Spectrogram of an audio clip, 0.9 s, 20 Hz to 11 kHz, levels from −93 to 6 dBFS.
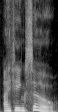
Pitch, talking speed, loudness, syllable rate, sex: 200 Hz, 205 wpm, -14 LUFS, 3.9 syllables/s, female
